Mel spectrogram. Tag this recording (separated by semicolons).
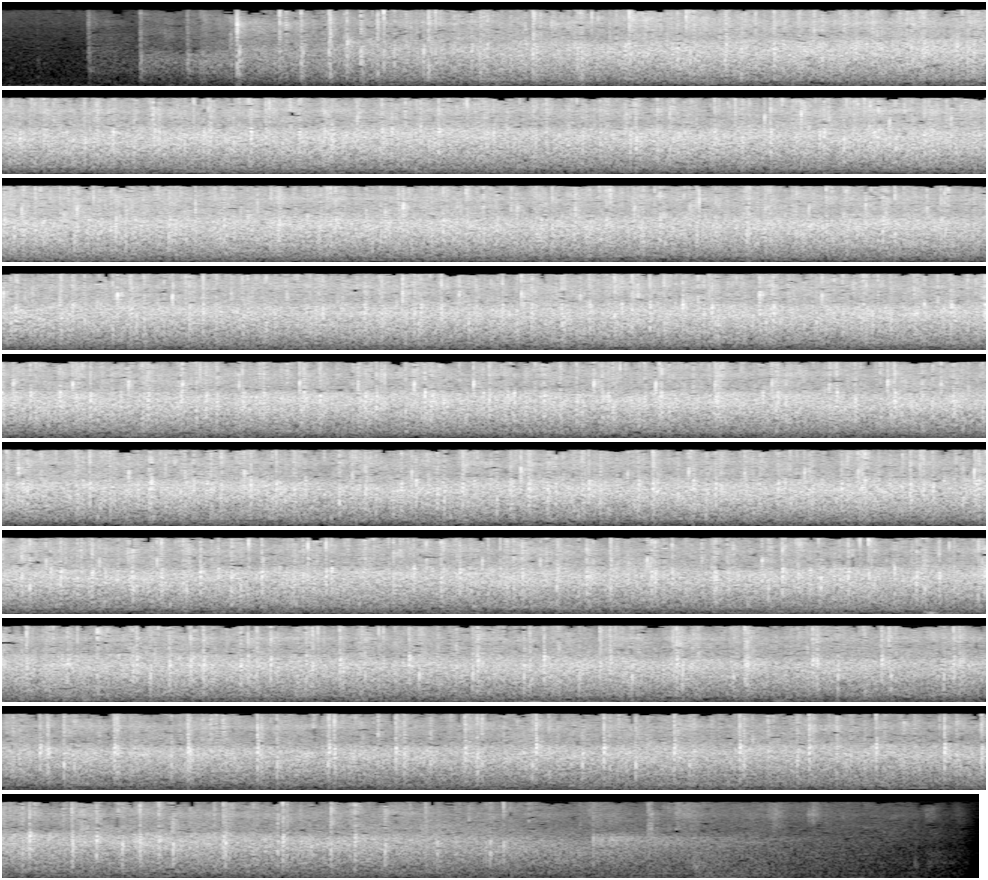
church; applause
